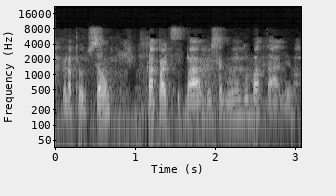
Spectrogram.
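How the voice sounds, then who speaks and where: Over noticeable background noise, a man speaks. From interior of São Paulo state, Brazil. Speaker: pastry chef. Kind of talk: interview. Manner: halting, repeats words.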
